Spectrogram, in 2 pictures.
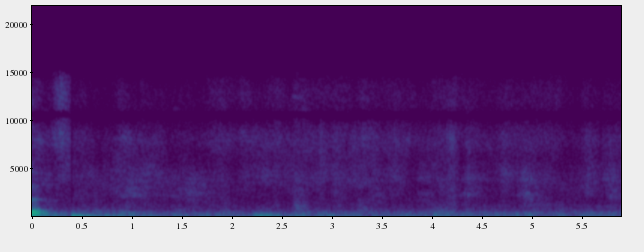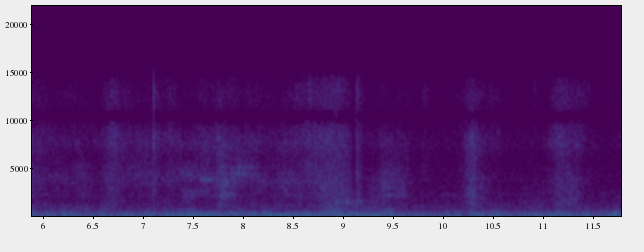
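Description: Fingers softly pat and rub skin.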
